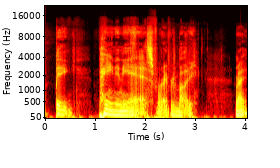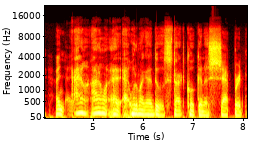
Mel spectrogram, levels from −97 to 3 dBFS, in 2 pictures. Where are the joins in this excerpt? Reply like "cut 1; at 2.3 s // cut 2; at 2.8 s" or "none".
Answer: none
